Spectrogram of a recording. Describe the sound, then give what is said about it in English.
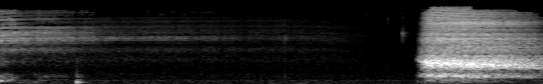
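Deep breathing that fills the stomach and chest: faint, soft breaths for several seconds, then one long, loud, rushing inhale near the end. “let your stomach and your chest really move as you breathe”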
